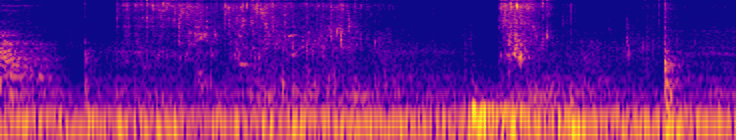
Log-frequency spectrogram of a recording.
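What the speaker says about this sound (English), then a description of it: "let's pour some of that out" Water being poured out of a container while washing makeup brushes, a splashing trickle that comes in a few short bursts with quiet gaps and a louder gush near the end, all fairly close.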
